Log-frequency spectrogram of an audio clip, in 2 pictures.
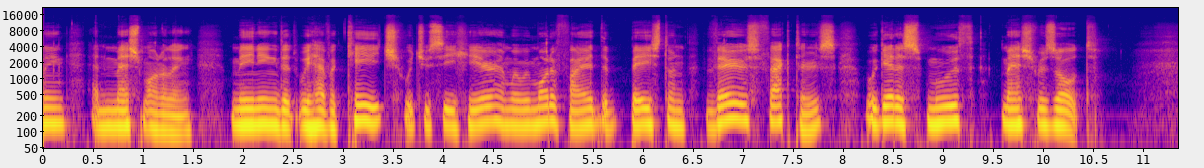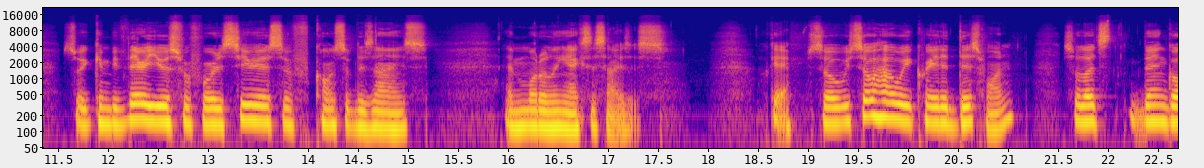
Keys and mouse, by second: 16.4 middle click, 18.5 Tab, 21.3-22.7 drag.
